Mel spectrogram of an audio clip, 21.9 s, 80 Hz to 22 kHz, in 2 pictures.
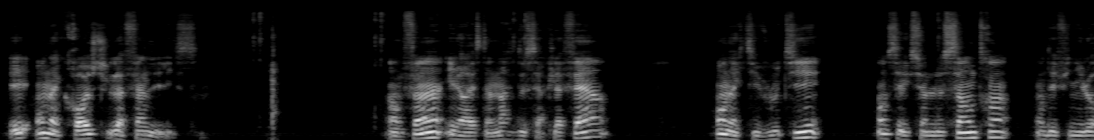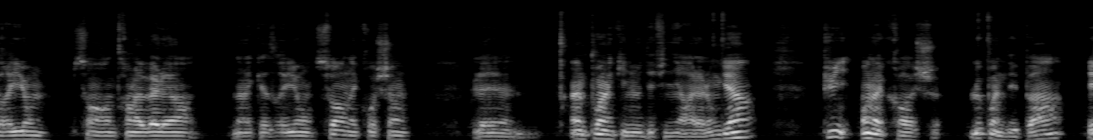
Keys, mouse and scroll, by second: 2.5 shift+click, 3.8 click, 5.2 click, 9.4 click, 18.0 click, 20.7 click.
